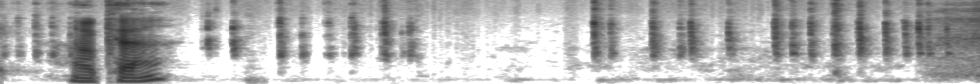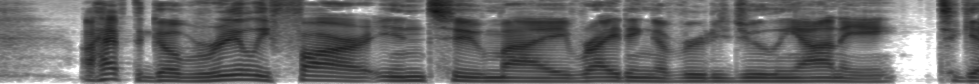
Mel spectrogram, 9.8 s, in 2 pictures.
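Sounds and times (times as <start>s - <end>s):
typing on a computer keyboard to run a Google search: 0.0s - 0.4s, 1.0s - 2.2s, 3.0s - 4.8s
speech: 0.4s - 0.9s, 5.3s - 9.7s.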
